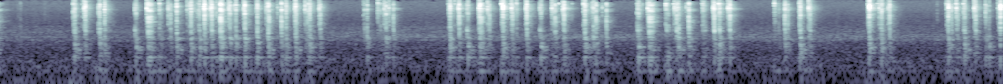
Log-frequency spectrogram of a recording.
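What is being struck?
Plastic-cased manual typewriter with metal mechanism.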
